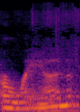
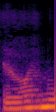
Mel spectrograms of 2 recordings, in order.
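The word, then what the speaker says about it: Aran: off on Instagram and I kept calling it Iran but I'm pretty sure it's Aaron weight like I don't know I'm pretty sure that's the pronunciation anyways this is Hedgehog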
